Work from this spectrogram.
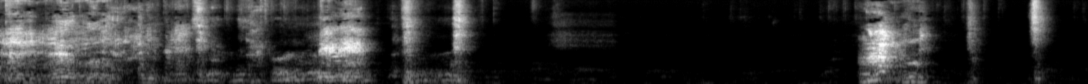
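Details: A Miniature Schnauzer gives a run of sharp barks mixed with rough growling, then a loud bark after a pause.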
